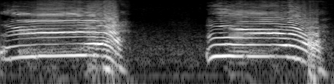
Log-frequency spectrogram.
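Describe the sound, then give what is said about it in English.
Two drawn-out vomiting noises, strained, throaty retching cries that each last about a second and slide down in pitch at the end, separated by a brief pause, loud and with no talking. “Those vomiting noises.”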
